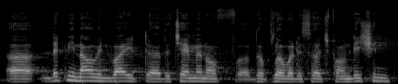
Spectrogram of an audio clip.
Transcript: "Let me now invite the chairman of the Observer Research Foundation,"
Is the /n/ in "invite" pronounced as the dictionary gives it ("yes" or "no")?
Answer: yes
